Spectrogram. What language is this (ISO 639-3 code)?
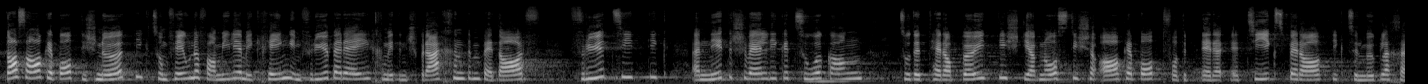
gsw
